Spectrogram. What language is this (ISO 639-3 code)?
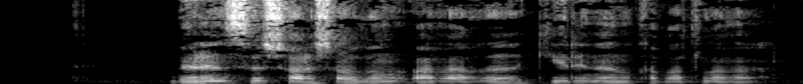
bak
